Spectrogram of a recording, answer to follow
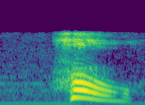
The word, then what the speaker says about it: whole: Ouçam agora dois casos de palavras bastante usadas onde o W não é pronunciado. Whole.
